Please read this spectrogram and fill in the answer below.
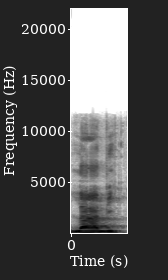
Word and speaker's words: rabi: When pronouncing such words or names, the r is replaced with l sound. For example, rubaba and rabi are pronounced as lubaba and labi respectively.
